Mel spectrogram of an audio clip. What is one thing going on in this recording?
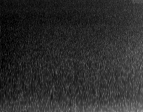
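A waterfall roars and splashes.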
